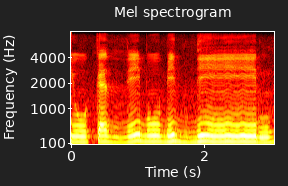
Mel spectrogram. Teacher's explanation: hujung lidah dikeluarkan antara dua gigi kapak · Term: bunyi Zal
